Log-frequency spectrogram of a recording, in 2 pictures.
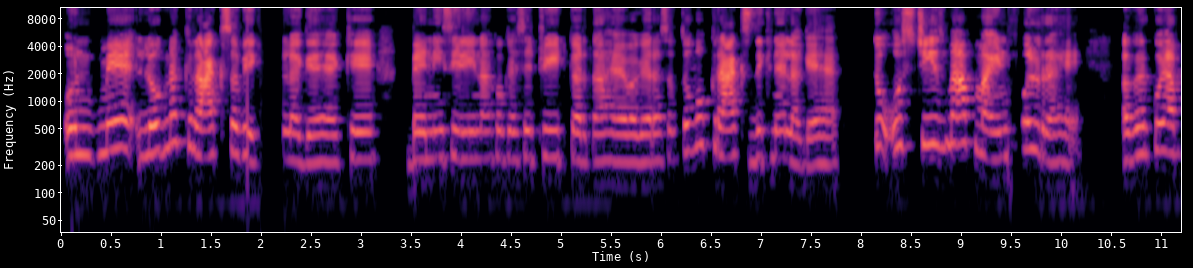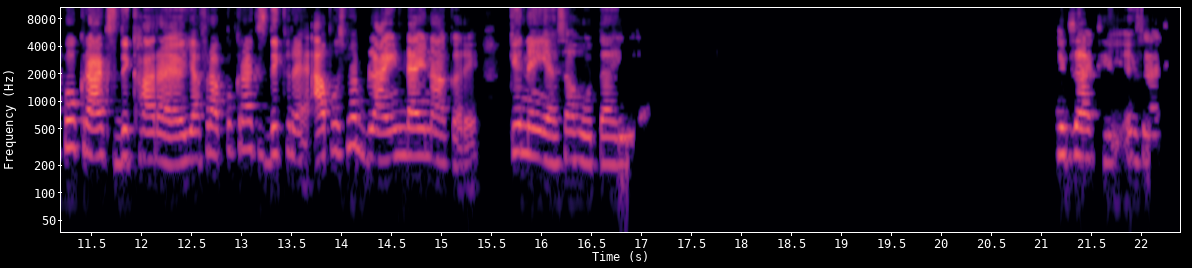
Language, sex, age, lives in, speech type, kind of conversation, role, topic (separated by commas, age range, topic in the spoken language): Hindi, female, 18-19, India, conversation, podcast, guest, Social media dekhte waqt mindful rehne ka tumhara tareeka kya hai?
